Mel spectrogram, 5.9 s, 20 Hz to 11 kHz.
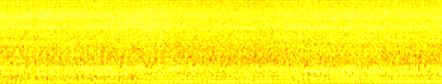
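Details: Lamborghini V12 with 12 carburetted cylinders, just started before tuning: deep idle with a slightly uneven lope, lumpy and unhappy. The carbs are out of balance, one admitting more air, mixture smelled rich; the inlets are then balanced.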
